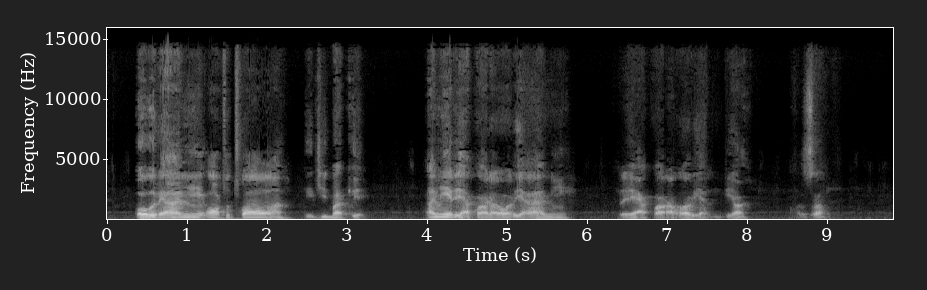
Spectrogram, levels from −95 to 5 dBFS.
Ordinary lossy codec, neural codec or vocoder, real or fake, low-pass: AAC, 48 kbps; codec, 32 kHz, 1.9 kbps, SNAC; fake; 14.4 kHz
